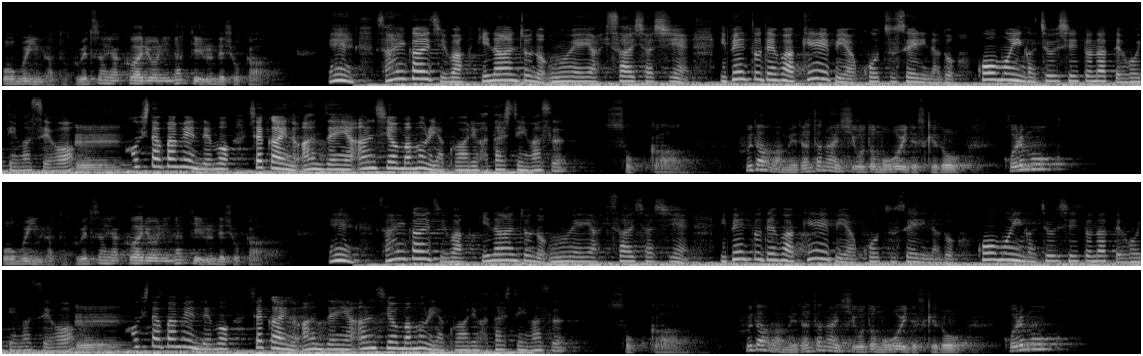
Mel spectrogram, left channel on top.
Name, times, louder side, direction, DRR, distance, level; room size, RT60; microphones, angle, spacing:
voice 1, 0.0-2.6 12.1-12.6 17.5-18.2 18.8-22.0, left 1 dB, 25° left, 2.1 m, -32 dB
voice 2, 3.3-12.1 12.6-17.0, left 2 dB, 60° left, 1.1 m, -26 dB
sound 1, 3.5-16.7, equal, 25° right, 1.8 m, -26 dB
27.5 x 27.0 x 5.8 m
head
